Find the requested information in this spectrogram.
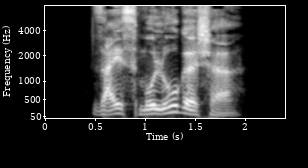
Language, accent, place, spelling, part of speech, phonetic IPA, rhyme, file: German, Germany, Berlin, seismologischer, adjective, [zaɪ̯smoˈloːɡɪʃɐ], -oːɡɪʃɐ, De-seismologischer.ogg
- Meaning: inflection of seismologisch: 1. strong/mixed nominative masculine singular 2. strong genitive/dative feminine singular 3. strong genitive plural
